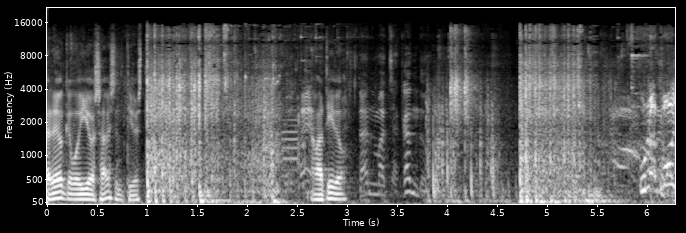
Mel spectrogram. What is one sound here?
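A submachine gun fires in bursts.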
